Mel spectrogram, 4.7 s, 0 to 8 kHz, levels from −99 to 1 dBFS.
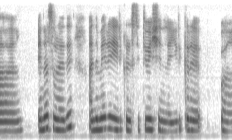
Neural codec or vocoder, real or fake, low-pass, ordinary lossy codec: none; real; 7.2 kHz; none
